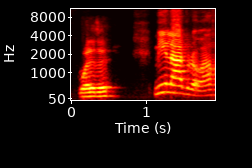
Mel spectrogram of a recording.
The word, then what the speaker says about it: Milagro: yeah bro got the name what is it meal a bro I'll spell it for you am i l8 are a G ro hmm Milagro hey tell me I don't read okay but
